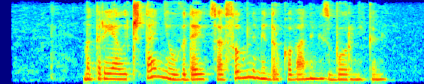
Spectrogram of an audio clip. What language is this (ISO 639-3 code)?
bel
